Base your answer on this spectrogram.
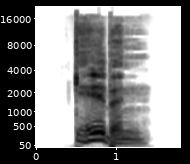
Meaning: inflection of gelb: 1. strong genitive masculine/neuter singular 2. weak/mixed genitive/dative all-gender singular 3. strong/weak/mixed accusative masculine singular 4. strong dative plural
- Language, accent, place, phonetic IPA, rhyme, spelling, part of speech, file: German, Germany, Berlin, [ˈɡɛlbn̩], -ɛlbn̩, gelben, adjective, De-gelben.ogg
